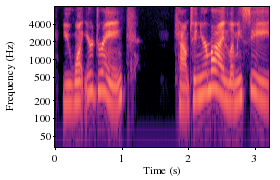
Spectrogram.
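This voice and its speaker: Against a quiet background, a woman with a plain, everyday voice talks at a moderate pace with lively intonation, in a dry, close sound with no echo. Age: 40s. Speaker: psychologist and professor. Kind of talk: casual chat.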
